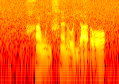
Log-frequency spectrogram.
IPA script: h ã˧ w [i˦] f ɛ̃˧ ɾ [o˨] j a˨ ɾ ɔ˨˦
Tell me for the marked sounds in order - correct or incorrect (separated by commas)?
incorrect, correct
